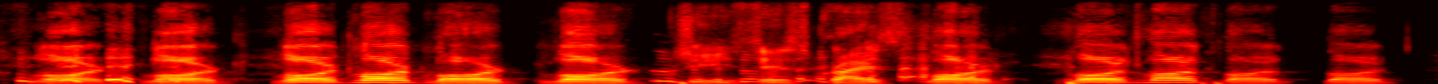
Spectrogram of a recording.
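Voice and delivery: low, repetitive mock invocation; pious lamenting character. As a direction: chant it low like a comic believer.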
